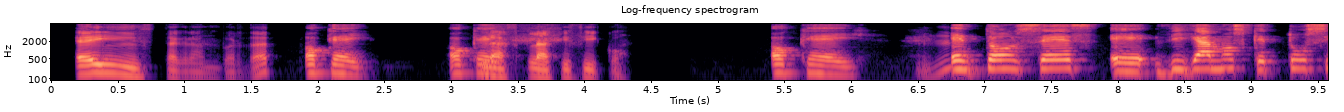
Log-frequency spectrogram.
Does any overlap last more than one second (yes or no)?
no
